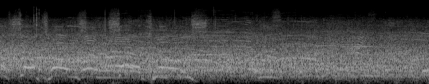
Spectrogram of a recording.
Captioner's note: crowd cheering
